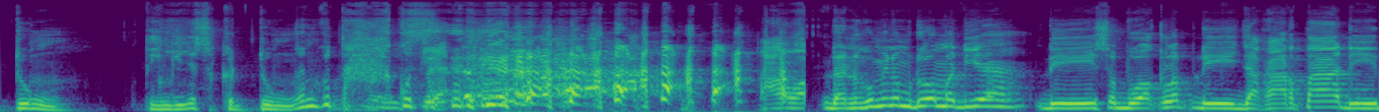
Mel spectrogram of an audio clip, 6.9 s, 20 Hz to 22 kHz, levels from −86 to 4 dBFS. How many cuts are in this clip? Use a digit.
1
